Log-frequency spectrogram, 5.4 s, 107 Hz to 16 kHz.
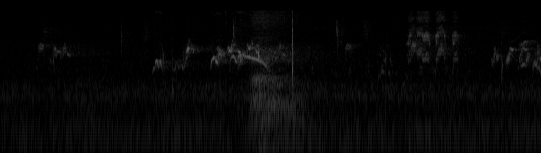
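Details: Red-whiskered bulbul singing during trapping with a lure bird on 31 January 2019: brisk warbled phrases interrupted by a brief dull thump, then more chirpy notes toward the end.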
